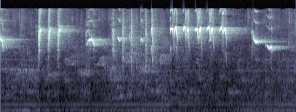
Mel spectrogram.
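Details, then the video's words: Purple-throated sunbird (kolibri ninja), a lively singer used to stir other birds into song, phone-recorded; dense burst of very high, thin chirps and squeaky trills, ending in quick repeated sharp notes over a low hum. "BURUNG KOLIBRI NINJA GACOR FULL TEMBAKAN ISIAN ROLL TEMBAK"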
